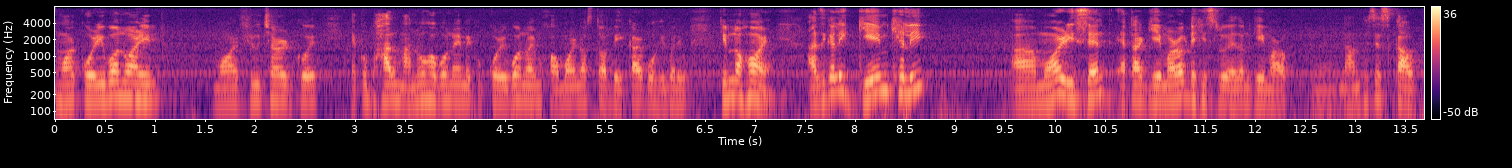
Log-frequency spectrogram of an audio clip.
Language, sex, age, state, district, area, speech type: Assamese, male, 18-30, Assam, Darrang, rural, spontaneous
